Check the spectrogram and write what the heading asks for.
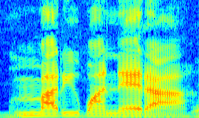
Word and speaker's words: Marijuanera: It's Marijuanera.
